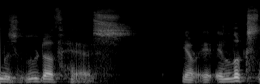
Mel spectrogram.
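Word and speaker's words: Höss: His name was Rudolfph his you know it looks like when you read it it looks like H but in German the umlau the two dots over the O it's pronounced his.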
